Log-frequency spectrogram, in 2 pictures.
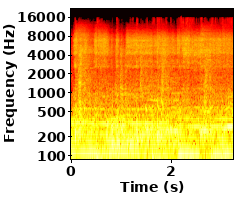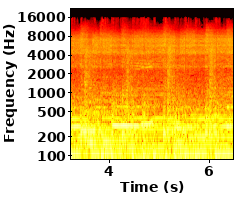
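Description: Live rock band playing loud and steady: drum kit, electric guitar and bass guitar through stage amplifiers.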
